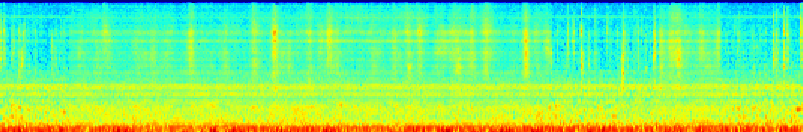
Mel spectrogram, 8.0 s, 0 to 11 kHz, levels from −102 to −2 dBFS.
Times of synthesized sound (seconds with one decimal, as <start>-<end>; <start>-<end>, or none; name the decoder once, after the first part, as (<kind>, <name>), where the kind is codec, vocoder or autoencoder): 0.7-5.5 (vocoder, WaveNeXt); 6.6-7.2

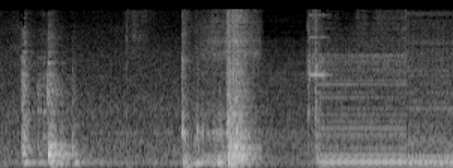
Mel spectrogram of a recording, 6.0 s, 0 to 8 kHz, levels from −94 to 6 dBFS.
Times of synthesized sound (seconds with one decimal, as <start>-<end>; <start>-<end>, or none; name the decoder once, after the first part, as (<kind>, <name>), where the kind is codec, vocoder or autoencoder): 2.7-4.1 (vocoder, WaveNeXt)

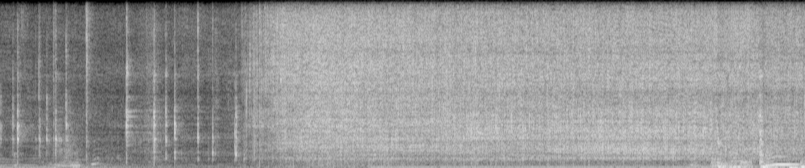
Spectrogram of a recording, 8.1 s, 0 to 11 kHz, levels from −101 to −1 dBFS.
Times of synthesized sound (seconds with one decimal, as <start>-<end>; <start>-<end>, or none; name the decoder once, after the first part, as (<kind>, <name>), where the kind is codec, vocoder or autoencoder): 7.0-7.5 (vocoder, WaveNeXt)

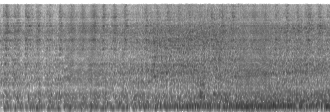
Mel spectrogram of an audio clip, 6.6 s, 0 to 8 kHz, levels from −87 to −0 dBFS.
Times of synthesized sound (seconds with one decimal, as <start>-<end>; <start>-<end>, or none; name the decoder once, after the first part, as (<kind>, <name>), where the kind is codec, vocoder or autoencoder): 1.3-2.0 (vocoder, WaveNeXt); 4.8-5.4

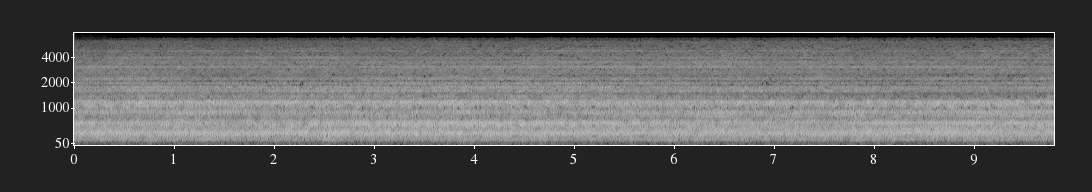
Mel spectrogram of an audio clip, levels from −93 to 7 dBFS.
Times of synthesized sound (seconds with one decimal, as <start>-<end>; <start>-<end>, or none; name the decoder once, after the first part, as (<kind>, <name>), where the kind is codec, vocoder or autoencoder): 0.0-9.8 (vocoder, WaveNeXt)

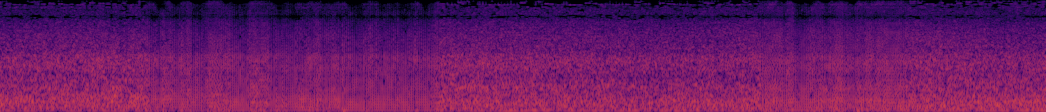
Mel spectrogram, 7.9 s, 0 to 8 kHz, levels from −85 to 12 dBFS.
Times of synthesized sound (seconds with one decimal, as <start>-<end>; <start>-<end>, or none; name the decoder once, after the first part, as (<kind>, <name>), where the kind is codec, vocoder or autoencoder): 1.1-3.3 (vocoder, WaveNeXt); 5.7-6.8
